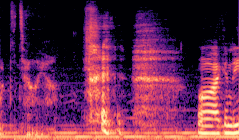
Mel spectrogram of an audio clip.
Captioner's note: chuckles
